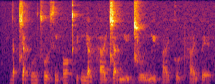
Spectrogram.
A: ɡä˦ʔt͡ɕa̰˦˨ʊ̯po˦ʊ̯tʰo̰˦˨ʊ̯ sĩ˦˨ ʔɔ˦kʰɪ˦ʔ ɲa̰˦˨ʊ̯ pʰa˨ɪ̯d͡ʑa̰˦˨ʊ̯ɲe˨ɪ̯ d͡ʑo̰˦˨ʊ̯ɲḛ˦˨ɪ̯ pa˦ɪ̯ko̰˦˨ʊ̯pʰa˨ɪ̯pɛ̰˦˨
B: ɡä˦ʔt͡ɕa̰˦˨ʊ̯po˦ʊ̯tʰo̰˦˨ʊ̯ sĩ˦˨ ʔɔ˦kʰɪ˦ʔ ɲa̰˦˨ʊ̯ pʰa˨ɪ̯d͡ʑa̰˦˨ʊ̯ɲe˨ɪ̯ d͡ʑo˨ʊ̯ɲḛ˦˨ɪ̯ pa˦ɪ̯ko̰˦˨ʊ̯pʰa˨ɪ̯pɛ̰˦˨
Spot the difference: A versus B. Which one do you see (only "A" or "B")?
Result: B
